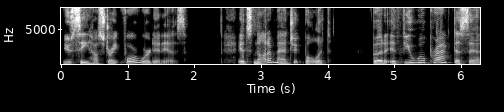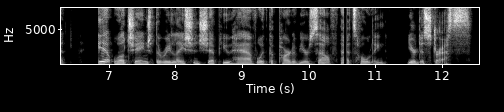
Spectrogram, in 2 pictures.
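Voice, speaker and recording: A woman guides a calm grounding exercise in a fairly low voice with a noticeably creaky edge. She speaks gently and deliberately, as an instructor giving soothing guidance. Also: no room sound, studio quality. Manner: slow, gentle, deliberate with long pauses.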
